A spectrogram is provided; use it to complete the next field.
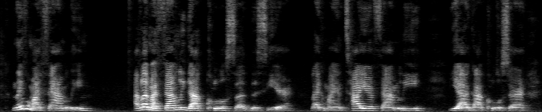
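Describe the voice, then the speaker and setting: A woman speaks in an animated tone at a moderate pace. Her pitch is fairly low, with ordinary variation. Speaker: radio host and podcast co-host. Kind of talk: casual chat. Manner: loud.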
